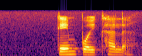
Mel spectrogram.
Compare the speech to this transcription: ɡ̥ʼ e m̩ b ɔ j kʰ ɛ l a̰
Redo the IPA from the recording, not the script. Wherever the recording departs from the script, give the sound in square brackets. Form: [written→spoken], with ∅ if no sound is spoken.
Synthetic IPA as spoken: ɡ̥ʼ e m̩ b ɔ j kʰ [ɛ→a] l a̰

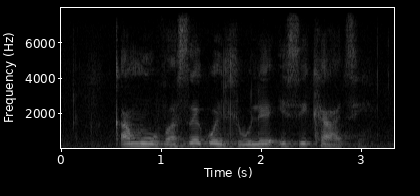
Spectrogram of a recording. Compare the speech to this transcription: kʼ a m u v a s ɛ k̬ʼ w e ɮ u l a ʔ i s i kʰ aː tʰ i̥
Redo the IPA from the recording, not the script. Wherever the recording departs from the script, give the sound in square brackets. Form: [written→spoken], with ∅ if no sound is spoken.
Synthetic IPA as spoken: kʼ a m u v a s ɛ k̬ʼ w e ɮ u l [a→ɛ] ʔ i s i kʰ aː tʰ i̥

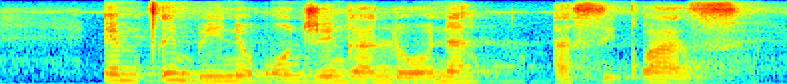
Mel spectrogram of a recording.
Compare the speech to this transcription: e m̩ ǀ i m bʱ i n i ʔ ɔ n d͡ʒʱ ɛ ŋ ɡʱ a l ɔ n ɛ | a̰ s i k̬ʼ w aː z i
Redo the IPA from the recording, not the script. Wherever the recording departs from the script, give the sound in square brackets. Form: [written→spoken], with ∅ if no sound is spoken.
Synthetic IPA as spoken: e m̩ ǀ i m bʱ i n i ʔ ɔ n d͡ʒʱ ɛ ŋ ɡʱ a l ɔ n [ɛ→a] | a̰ s i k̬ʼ w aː z i

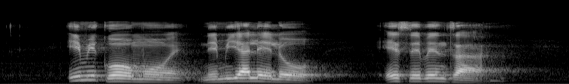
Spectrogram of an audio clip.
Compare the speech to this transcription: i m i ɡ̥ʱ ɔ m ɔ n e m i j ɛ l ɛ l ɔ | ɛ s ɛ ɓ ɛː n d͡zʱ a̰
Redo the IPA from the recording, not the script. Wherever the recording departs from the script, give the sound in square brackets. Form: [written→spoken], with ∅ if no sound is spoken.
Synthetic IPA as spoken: i m i ɡ̥ʱ ɔ m ɔ n e m i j [ɛ→a] l ɛ l ɔ | ɛ s ɛ ɓ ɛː n d͡zʱ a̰

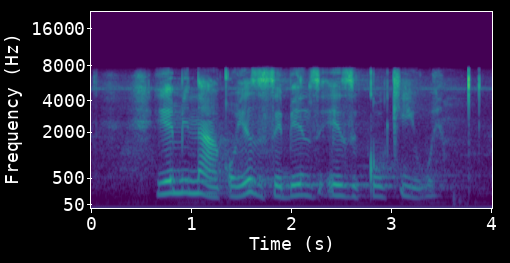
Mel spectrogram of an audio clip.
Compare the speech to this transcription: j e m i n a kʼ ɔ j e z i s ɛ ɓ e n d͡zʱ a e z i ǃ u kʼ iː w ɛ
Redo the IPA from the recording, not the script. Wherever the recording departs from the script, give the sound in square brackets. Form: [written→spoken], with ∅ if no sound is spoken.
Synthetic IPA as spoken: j e m i n a kʼ ɔ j e z i s ɛ ɓ e n d͡zʱ [a→i] e z i ǃ [u→o] kʼ iː w ɛ

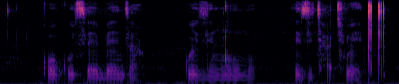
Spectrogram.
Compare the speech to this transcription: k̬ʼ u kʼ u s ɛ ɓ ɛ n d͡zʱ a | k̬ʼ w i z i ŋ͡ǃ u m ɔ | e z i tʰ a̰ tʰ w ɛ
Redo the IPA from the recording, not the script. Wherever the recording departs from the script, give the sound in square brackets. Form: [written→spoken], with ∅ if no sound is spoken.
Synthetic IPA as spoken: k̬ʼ [u→o] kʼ u s ɛ ɓ ɛ n d͡zʱ a | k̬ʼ w [i→e] z i ŋ͡ǃ u m ɔ | e z i tʰ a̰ tʰ w ɛ

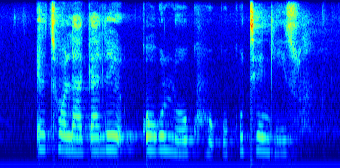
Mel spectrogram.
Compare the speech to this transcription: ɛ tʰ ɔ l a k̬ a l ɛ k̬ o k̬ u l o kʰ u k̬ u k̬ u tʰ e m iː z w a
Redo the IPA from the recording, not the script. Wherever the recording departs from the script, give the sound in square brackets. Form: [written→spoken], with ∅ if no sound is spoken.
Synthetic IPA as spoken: ɛ tʰ ɔ l a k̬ a l ɛ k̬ o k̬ u l o kʰ u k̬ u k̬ u tʰ e [m→ŋ] iː [z→s] w a

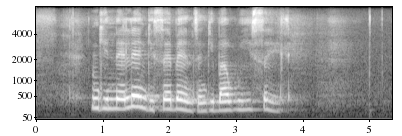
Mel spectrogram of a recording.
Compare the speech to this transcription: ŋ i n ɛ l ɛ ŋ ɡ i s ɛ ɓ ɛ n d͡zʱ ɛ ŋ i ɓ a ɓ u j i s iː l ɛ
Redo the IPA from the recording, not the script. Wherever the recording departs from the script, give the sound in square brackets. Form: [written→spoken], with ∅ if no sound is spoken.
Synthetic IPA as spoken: ŋ i n ɛ l ɛ ŋ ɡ i s ɛ ɓ ɛ n d͡zʱ ɛ ŋ i ɓ a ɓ u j i s [iː→ɛː] l ɛ

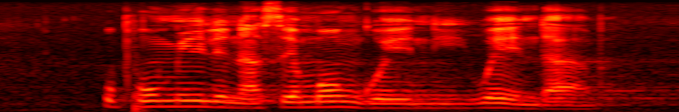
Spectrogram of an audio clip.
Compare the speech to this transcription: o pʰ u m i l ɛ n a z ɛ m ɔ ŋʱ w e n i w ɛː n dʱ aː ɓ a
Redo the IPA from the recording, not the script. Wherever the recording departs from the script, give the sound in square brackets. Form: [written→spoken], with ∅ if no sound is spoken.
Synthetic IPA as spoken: [o→u] pʰ u m i l ɛ n a [z→s] ɛ m ɔ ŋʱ w e n i w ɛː n dʱ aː ɓ a

